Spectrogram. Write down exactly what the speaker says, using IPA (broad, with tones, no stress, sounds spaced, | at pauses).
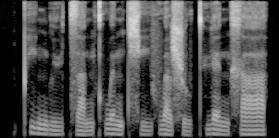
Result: pʰ i˥˨ ŋ l y˨˦ t͡s a˨˦ n kʰ w ə˥˨ n t͡ɕʰ i˨˦ f w ä˧ ʂ u˨˩ t̪ʰ ɥ ɛ˥˨ n x ä˦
